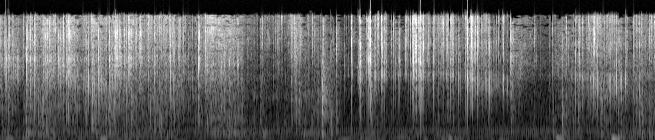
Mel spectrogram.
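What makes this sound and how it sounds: Pink rolled curls of dry soap are picked up and crushed in the hand with the fingers. This gives a dense run of dry, bright crackling and crunching with almost no low end. Sharp snaps stand out through the middle and end of the clip.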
